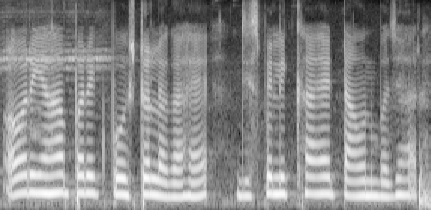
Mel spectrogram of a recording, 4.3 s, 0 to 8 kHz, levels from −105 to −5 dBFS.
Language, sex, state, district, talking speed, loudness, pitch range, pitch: Hindi, male, Bihar, West Champaran, 180 wpm, -13 LUFS, 210-245 Hz, 230 Hz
